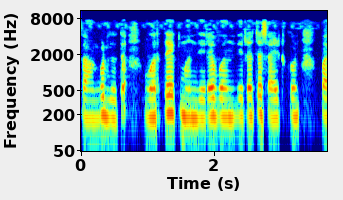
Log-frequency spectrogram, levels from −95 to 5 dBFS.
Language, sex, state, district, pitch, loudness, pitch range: Marathi, male, Maharashtra, Chandrapur, 185 Hz, -23 LUFS, 180-200 Hz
